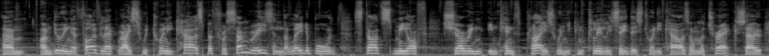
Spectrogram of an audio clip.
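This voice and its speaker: Man, nasal, head cold, slightly high voice, chatty channel host, faint music behind. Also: a little slow, hardly any pauses, darkish tone. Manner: chatty, rambling, enthusiastic. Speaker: sim racing channel host. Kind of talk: casual video commentary.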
